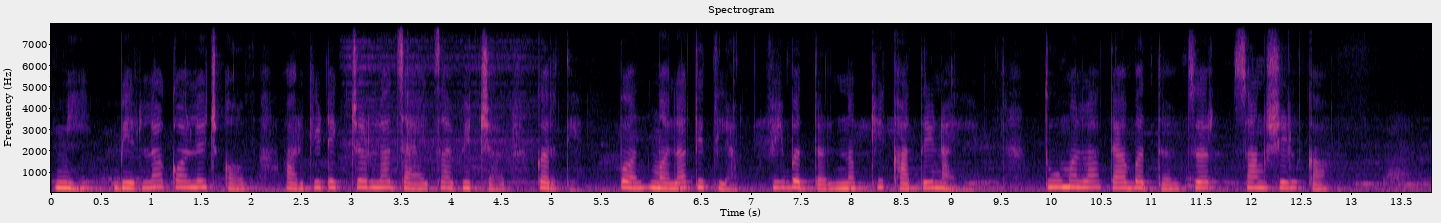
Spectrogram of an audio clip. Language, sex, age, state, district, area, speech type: Marathi, female, 18-30, Maharashtra, Sindhudurg, rural, read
